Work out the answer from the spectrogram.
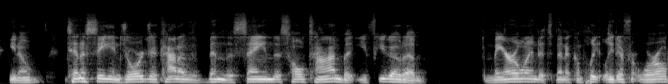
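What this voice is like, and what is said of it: Southern US accent. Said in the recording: “he's in the South based on that wonderful accent there”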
